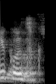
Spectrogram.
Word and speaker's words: Yakutsk: There's a place in Siberia called Yakutsk. You'll correct me on my pronunciation. Yakutsk.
